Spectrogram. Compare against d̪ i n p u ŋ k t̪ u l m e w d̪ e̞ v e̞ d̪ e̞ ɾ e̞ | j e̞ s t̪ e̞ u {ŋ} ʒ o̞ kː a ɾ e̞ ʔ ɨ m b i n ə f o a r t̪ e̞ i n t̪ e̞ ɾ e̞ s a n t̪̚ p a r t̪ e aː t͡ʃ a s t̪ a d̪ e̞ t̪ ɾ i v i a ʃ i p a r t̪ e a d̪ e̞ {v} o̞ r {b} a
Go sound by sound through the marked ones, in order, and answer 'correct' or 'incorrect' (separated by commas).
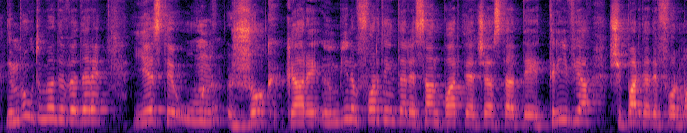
incorrect, incorrect, incorrect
